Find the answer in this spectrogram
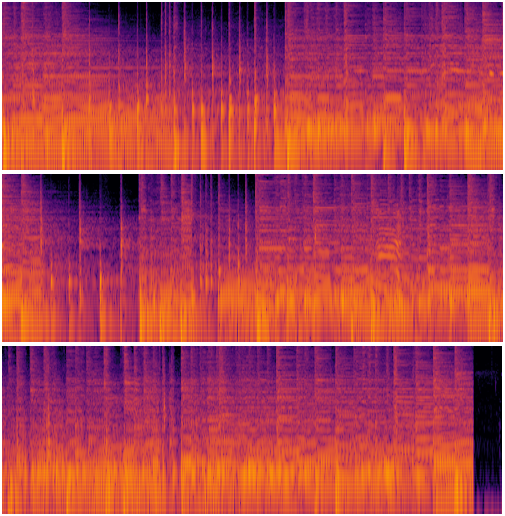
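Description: Solo acoustic guitar played fingerstyle, with very quick runs mixed with sharp percussive hits on the strings and body. The playing cuts off abruptly near the end.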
